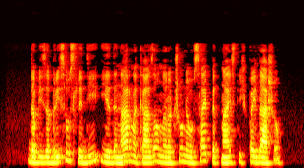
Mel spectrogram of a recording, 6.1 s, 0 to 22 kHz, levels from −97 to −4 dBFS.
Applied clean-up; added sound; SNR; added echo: none; none; none; none.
